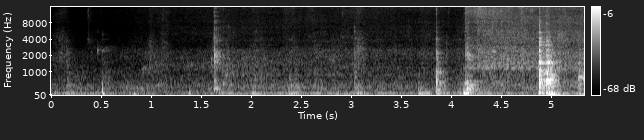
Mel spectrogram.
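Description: Pumpkin sautés in a pan in a home kitchen as a quiet sizzle, punctuated by soft spatula taps and stirring knocks that grow louder and busier toward the end, with no voices.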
